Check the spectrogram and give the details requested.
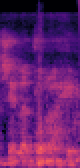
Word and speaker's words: silaturahim: ukhuwah bisa bersilaturahmi bersilaturahim silaturahmi benar silaturahim juga benar itu ini cara membacanya ada dua silaturahim sinetron Rohmi menurut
